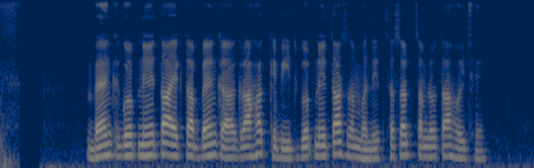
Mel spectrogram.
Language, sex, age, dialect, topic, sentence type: Maithili, male, 18-24, Eastern / Thethi, banking, statement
